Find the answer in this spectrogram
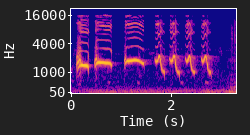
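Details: Laughingthrush song in the giọng rừng forest style from a black-throated laughingthrush: three long rich level notes followed by four quick rising-then-falling whistled notes evenly spaced.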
